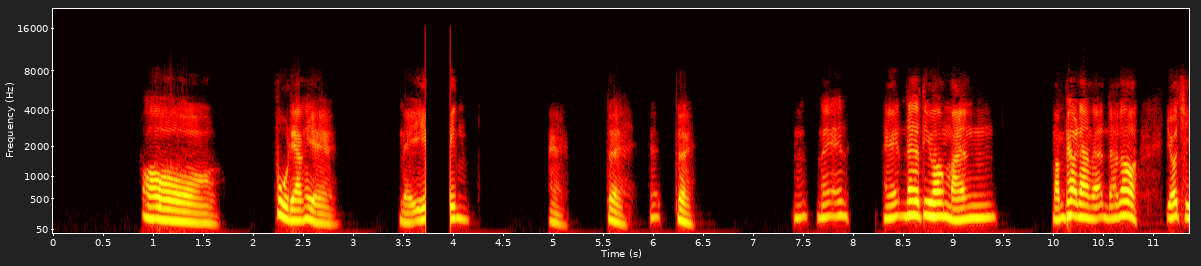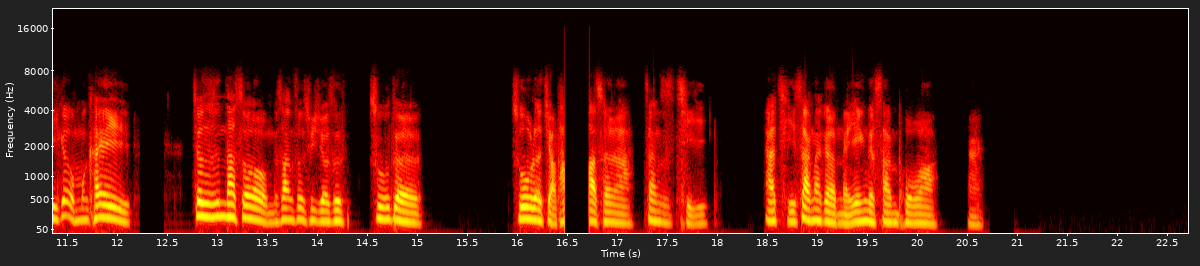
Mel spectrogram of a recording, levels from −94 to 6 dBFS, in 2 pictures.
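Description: The speech was delivered in 4-second chunks with 250 ms of silence inserted at each join, a gap between chunks. Sound stops dead at 3.72, 7.97, 12.22, 16.47 and 20.72 s, leaving hard-edged quarter-second holes that recur every 4.25 seconds before the speech resumes.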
